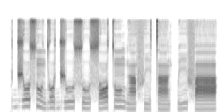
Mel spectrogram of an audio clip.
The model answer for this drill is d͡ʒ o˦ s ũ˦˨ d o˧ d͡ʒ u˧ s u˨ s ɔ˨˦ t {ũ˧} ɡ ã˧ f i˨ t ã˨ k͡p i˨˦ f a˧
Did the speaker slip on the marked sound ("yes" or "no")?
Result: yes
